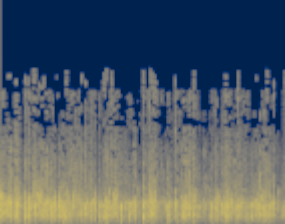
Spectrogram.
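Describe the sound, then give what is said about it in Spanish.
Applause rings out at sports training grounds as a tribute to coronavirus victims after a minute of silence, a dense, steady patter of many hands clapping at an even level. “Estas palmas que han sonado en diferentes campos de entrenamiento, de primera, de segunda, en diferentes polideportivos, en diferentes centros de alto rendimiento”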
